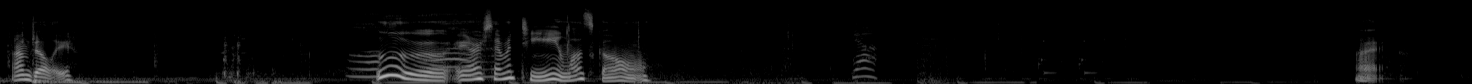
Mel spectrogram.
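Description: A young woman speaks with animation into a close microphone.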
